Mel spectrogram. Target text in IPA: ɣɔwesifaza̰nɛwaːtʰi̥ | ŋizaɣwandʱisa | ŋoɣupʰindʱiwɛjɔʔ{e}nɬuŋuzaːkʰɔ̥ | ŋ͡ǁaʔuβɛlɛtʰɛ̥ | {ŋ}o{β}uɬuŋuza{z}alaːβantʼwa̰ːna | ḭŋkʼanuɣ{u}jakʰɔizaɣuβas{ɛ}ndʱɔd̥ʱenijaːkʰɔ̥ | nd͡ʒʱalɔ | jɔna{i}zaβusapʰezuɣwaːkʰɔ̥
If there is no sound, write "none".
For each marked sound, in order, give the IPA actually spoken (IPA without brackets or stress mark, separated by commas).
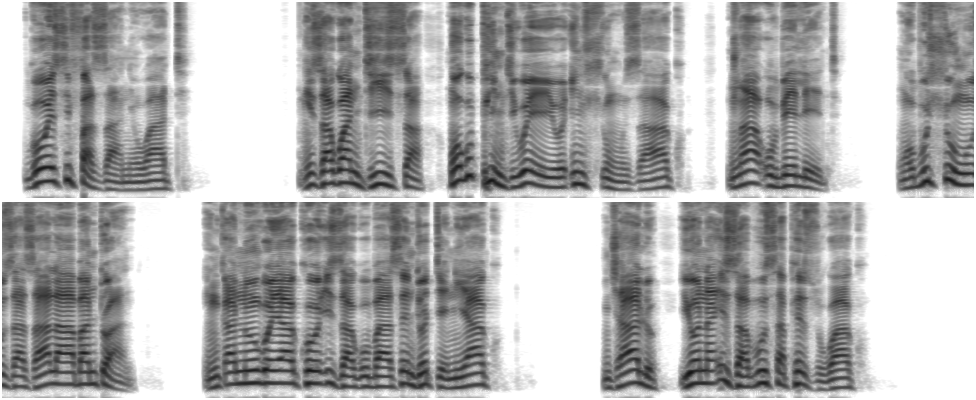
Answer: i, ŋ, β, z, ɔ, ɛ, i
